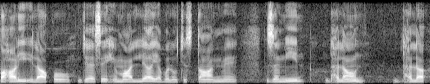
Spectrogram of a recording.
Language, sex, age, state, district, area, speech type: Urdu, male, 30-45, Delhi, New Delhi, urban, spontaneous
